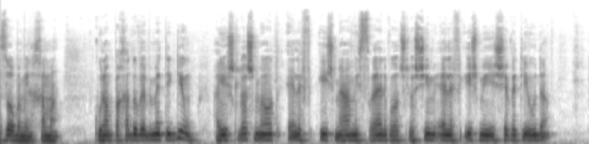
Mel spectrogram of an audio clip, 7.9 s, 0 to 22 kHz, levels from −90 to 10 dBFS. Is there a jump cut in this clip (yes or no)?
yes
